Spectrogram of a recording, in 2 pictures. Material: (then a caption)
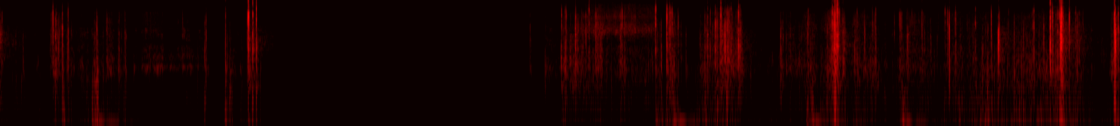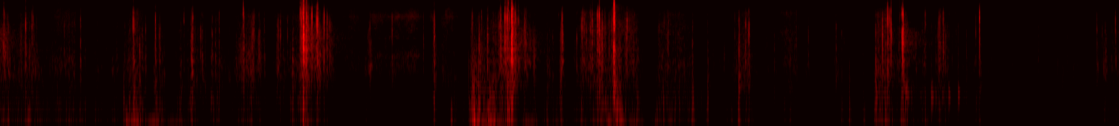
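Candy shell. A heap of small, hard, sugar-shelled peanut M&Ms filling a bowl is stirred and swept with a thin wooden stick, mixing the candies. Dense, bright clicking and rattling clatters come in quick bursts, with a short silent pause near the start before the stirring resumes and continues steadily.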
